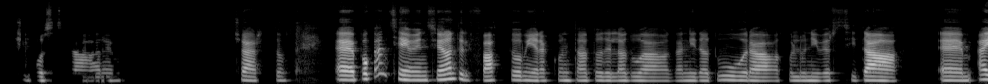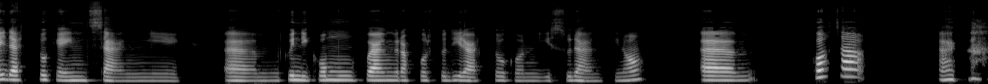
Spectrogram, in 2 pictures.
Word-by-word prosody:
Ci 190 -4 -20
può 180 -1 -9
stare. 170 0 -13 1.2
Certo. 185 -1 -4 0.5
Ehm, 205 -1 +7
poc'anzi, 250 - -1
hai 215 - +6
menzionato 215 +6 +2
il 215 - -5
fatto 190 +1 -2
mi 190 -1 -3
hai 180 - +1
raccontato 180 0 -7
della 180 0 -4
tua 175 -1 -4
candidatura 175 0 -3
con 180 - -10
l'università, 180 0 +2 0.3
ehm, 185 0 +1
hai 230 0 +5
detto 210 0 +2
che 205 -2 -4
insegni, 170 -3 -4 0.4
ehm, 175 -1 -3
quindi 200 0 0
comunque 200 0 0
hai 190 - +5
un 190 0 -5
rapporto 190 0 -7
diretto 185 -1 -4
con 170 -1 -14
gli 170 +1 -17
studenti, 175 -2 -7
no? 205 +6 -4 0.5
Ehm 195 -1 +4 0.5
cosa 355 +2 +5 0.7
ecco. 220 +3 -4
185 Hz, 110 wpm, -23 LUFS, 175-200 Hz, 1.2 s, Ehm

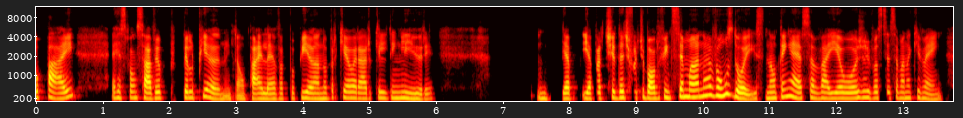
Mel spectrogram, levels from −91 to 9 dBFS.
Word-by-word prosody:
o 220 - 0
pai 215 +4 +2 0.6
é - - -4
responsável 210 -1 +2 0.3
pelo 215 0 +1
piano, 200 - -1
então 90 +1 -6
o - - -13
pai 180 0 +3
leva 180 0 -2
para 180 +2 -12
o - - -19
piano, 190 -2 0
porque 225 +3 -6
é 205 - +2
o - - +1
horário 190 -2 0
que - - -6
ele 200 -1 -3
tem 205 +1 -3
livre. 185 -3 -2 1.9
E 190 - +3
a 190 - +3 0.2
e 195 - +2
a 190 - +3
partida 205 +2 +1
de 215 - -3
futebol 210 -3 +2
do 195 - -8
fim 230 -1 +1
de 210 - -9
semana 250 +4 +4
vão 285 0 +4
os 340 -2 +2
2, 190 -4 +2
não 200 +1 -1
tem 250 +4 +1
essa, 205 0 0
vai 195 -1 0
eu 195 0 +1
hoje 205 +3 0
e - - -2
você 205 0 -7
semana 205 +1 -5
que 210 +2 -7
vem, 175 -4 -6
200 Hz, 200 wpm, -23 LUFS, 190-215 Hz, 1.9 s, semana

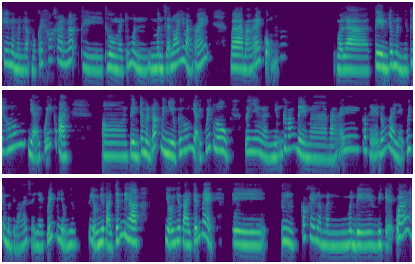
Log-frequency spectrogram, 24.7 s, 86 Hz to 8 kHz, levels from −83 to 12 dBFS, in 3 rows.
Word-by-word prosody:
khi 300 -1 -2
mà 275 -3 +1
mình 220 -2 0
gặp 210 +1 -6
một 200 - -7
cái 295 - -5
khó 345 +4 -11
khăn 315 -5 -4
á 340 +2 -1
thì 210 -4 -5
thường 235 -2 +2
là 205 -1 -4
chúng 265 +5 -4
mình 220 -7 -2
mình 225 -1 +3
sẽ 220 0 -2
nói 275 +5 +2
với 355 -1 -1
bạn 220 -8 -1
ấy. 320 +12 -3 0.4
Và 230 -1 +5
bạn 215 0 -2
ấy 305 +6 0
cũng, - - -2 1.2
gọi 215 -1 +1
là, 210 -1 +2
tìm 245 -4 +7
cho 275 - +2
mình 240 -6 +1
những 210 - -5
cái 295 - -3
hướng 335 +6 -2 0.3
giải 225 - 0
quyết 430 - -3
á 435 - -11
bạn, 225 0 +5 0.7
ờ, 235 - -4 0.5
tìm 235 -2 +4
cho 290 - +1
mình 255 -4 +3
rất 390 +3 +3
là 335 - +1
nhiều 250 -5 +5
cái 275 +5 -2
hướng 330 +3 -3
giải 225 -5 +1
quyết 360 +4 -3
luôn. 310 -6 +3 0.3
Tuy 290 - 0
nhiên 290 -1 -2
là 225 -4 -3
những 220 +4 -2
cái 335 - -3
vấn 340 +1 -5
đề 255 -6 +3
mà 205 -1 -4
bạn 200 0 -5
ấy 315 - -5 0.3
có 320 - -2
thể 245 0 -3
đứng 275 +6 -3
ra 340 -5 +1
giải 225 -5 -3
quyết 320 +3 -2
cho 310 - -4
mình 225 -5 -1
thì 215 - -8
bạn 190 +1 -9
ấy 240 +5 -4
sẽ 270 0 -12
giải 205 -1 -3
quyết. 320 - +2
Ví 300 - -2
dụ 250 - 0
như 225 +1 -2 0.3
ví 280 - -2
dụ - - +2
như 245 +4 +6
tài 220 -4 +3
chính 285 +8 +4
đi 370 - +3
ha, 270 -4 +7 0.6
ví - - +2
dụ 245 - +5
như 255 +3 +3
tài 230 -2 +4
chính 275 +5 +2
nè, 380 - +2 0.4
thì, 235 - +6 0.9
ừm, 255 -4 +2
có - - -3
khi 320 -3 -2
là 265 -3 -1
mình 215 -1 -2
mình 230 -2 +2
bị 215 0 +3
bị 225 0 0
kẹt - - -4
quá 345 +3 +4
245 Hz, 240 wpm, -23 LUFS, 220-295 Hz, 1.2 s, tìm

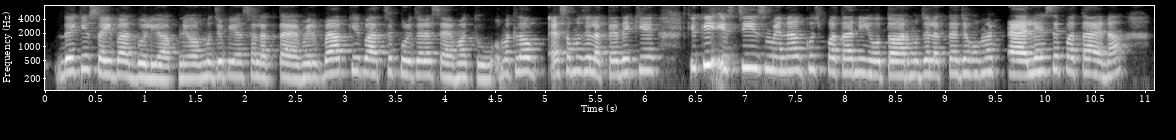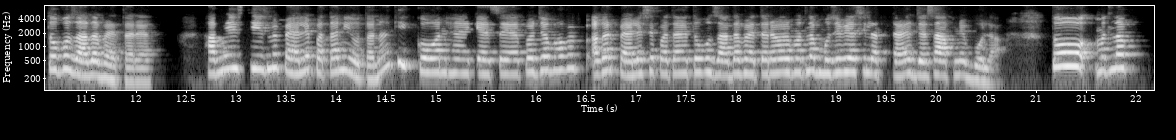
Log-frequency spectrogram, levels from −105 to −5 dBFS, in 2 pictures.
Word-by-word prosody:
देखिए, 290 +5 +3
सही 270 -5 +2
बात 250 -1 +1
बोली 215 -2 +1
आपने 195 +2 -5
और 210 0 -2
मुझे 235 +1 -1
भी 240 0 -2
ऐसा 230 0 -6
लगता 215 0 -1
है 210 -1 +3
मेरे 220 +1 -1
मैं 260 - +4
आपकी 275 +2 0
बात 260 -2 0
से 285 - -3
पूरी 260 -2 0
तरह 245 0 0
सहमत 220 -2 -3
हूँ। 200 0 -5
मतलब 290 +2 -1
ऐसा 255 +3 0
मुझे 295 0 -2
लगता 250 -2 0
है 250 - +1
देखिए 275 +3 -1 0.4
क्योंकि 375 +3 +6
इस 325 0 -4
चीज़ 350 -2 +3
में 310 -1 0
ना 305 +1 +2
कुछ 325 0 -5
पता 280 -1 +1
नहीं 275 -1 -3
होता 245 0 +1
और 240 0 +3
मुझे 245 +1 -2
लगता 250 +1 -2
है 260 - -2
जब 265 0 -3
हमें 270 +3 -3
पहले 265 -1 +5
से 315 +2 -3
पता 285 -2 0
है 255 -2 +3
ना, 245 +4 -1 0.3
तो 315 -1 +1
वो 325 +1 0
ज़्यादा 245 -4 +4
बेहतर 190 -6 -2
है। 170 0 -5 0.6
हमें 270 +5 +3
इस 340 -1 +1
चीज़ 330 -1 -1
में 350 +1 +1
पहले 280 +1 0
पता 275 +1 -1
नहीं 300 -1 -2
होता 215 -4 -2
ना 255 - -5
कि 430 -3 +1
कौन 280 -1 +1
है, 270 0 -4
कैसे 260 0 -2
है? 255 0 -1
पर 285 0 0
जब 310 +1 -1
हमें 315 +2 -2 0.2
अगर 285 +4 +4
पहले 255 -1 0
से 280 +2 -4
पता 265 0 -1
है 270 - -2
तो 275 0 -1
वो 285 - -2
ज़्यादा 250 0 +1
बेहतर 260 0 -1
है 265 - +2
और 275 0 +1
मतलब 290 +2 -1
मुझे 270 0 -1
भी 285 - +2
ऐसा 280 0 -2
लगता 255 -2 -3
है 255 +2 0
जैसा 245 0 +2
आपने 245 0 -2
बोला। 175 -3 -6 0.5
तो 375 0 +6
मतलब 345 +3 +1
265 Hz, 245 wpm, -21 LUFS, 245-295 Hz, 0.6 s, क्योंकि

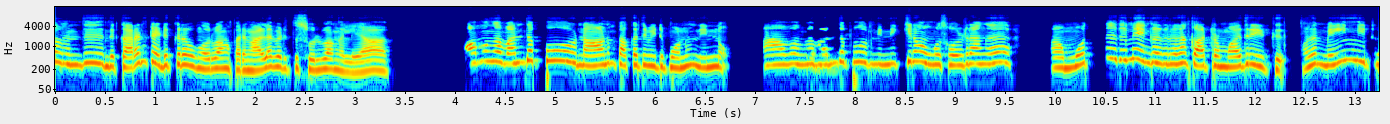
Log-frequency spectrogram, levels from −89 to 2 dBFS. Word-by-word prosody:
வந்து 275 +3 -1
இந்த 245 -1 +2
கரண்ட் 305 +10 +1
எடுக்கிறவங்க 260 -3 +1
வருவாங்க 215 0 +1
பாருங்க! 190 -1 +2
அளவு 240 +3 +2
எடுத்து 225 +1 -5
சொல்லுவாங்க 200 0 +1
இல்லயா! 170 +3 +1 1.0
அவுங்க 350 +2 -1
வந்தப்போ 370 +4 -1 0.3
நானும் 275 +4 +2
பக்கத்து 270 0 0
வீட்டு 245 -1 0
பொண்ணும் 245 +4 +1
நின்னோம். 235 0 0 0.5
அவுங்க 280 0 -2
வந்தப்போ 335 +4 -4 0.2
நி 285 - -2
நிற்கிறோம். 345 +5 -1
அவுங்க 280 -2 0
சொல்றாங்க, 290 +2 0 0.6
ஆ - - 0 0.2
மொத்த 295 +11 -3
இதுமே 390 +1 -2
எங்க 320 -1 -2
இதில 290 0 0
தான் 315 - -1
காட்ற 255 0 +3
மாதிரி 255 +5 +2
இருக்கு. 195 -3 -3 0.2
முத 265 +5 +2
மெயின் 365 +8 -1
மீட்ர 295 -5 -4
275 Hz, 160 wpm, -23 LUFS, 240-305 Hz, 1.0 s, காட்ற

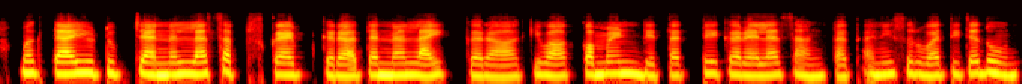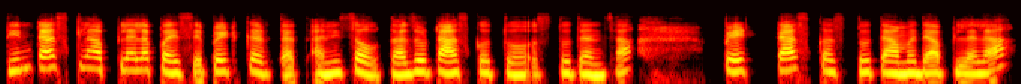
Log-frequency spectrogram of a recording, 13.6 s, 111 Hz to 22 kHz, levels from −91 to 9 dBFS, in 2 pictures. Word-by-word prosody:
मग 235 0 +2
त्या 220 0 +9
YouTube 230 -1 +1
चॅनेलला 220 0 +4
सबस्क्राईब 210 -3 0 0.2
करा, 200 -1 +3
त्यांना 205 -1 +3
लाइक 210 +1 +2
करा 185 -2 -2
किंवा 200 -3 0
कमेंट 225 +1 +2
देतात 200 0 -4
ते 230 -1 -3
करायला 205 -1 +1
सांगतात 190 -1 -4
आणि 215 +1 -1
सुरुवातीच्या 215 +1 -3
2-3 235 +4 -2
टास्कला 310 0 +2
आपल्याला 275 -1 -1
पैसे 235 -3 0
पेड 250 -1 +1
करतात 230 -4 -2
आणि 225 +2 +1
4था 210 -3 +1
जो 250 - +2
टास्क 235 +1 +3 0.2
असतो 210 +2 -4
त्यांचा, 215 +4 0 0.6
पेड 255 -1 +3 0.2
टास्क 275 0 +2
असतो. 245 0 -5
त्यामध्ये 225 - +3
आपल्याला 115 -1 0
220 Hz, 150 wpm, -22 LUFS, 205-235 Hz, 0.6 s, त्या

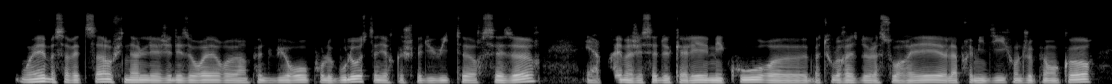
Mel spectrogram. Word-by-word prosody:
Mouais, 120 +4 +3
bah, 120 - 0
ça 105 - -3
va 100 - +1
être - - -8
ça 120 +1 +1
au 120 - +3
final 105 -1 +1
et 95 -1 +1
j'ai 100 +1 -2
des 100 0 0
horaires, 100 0 +2
heu, 95 -1 0
un 95 - -2
peu 100 - -4
de 90 - -5
bureau 100 +2 +2
pour 100 - -5
le 95 - +1
boulot, 115 +8 +3
c'est-à-dire 100 -7 -3
que 100 - -7
je - - -9
fais 95 - -4
du 90 +1 -4
8:00-16:00 100 +6 0 0.4
et - - -5
après, 105 - -4
bah, 100 - +3
j'essaie 95 +1 -2
de 95 0 0
caler 95 +2 +2
mes 95 -1 +3
cours, 105 +2 +2
heu, 90 -1 0
bah, 85 - -6
tout 105 - -7
le 100 - +1
reste 95 -1 0
de 95 - 0
la 90 -1 0
soirée, 95 +3 0
heu, - - +1
l'après-midi 90 +1 -2
quand 95 -1 -3
je 95 - 0
peux 90 - -5
encore. 110 +7 +2
100 Hz, 260 wpm, -23 LUFS, 95-105 Hz, 0.4 s, Mouais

